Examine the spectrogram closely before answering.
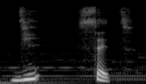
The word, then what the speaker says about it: dix-sept: attention to the pronunciation in dix-sept you don’t really hear the "x" sound it sounds like di-sèt almost as if we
